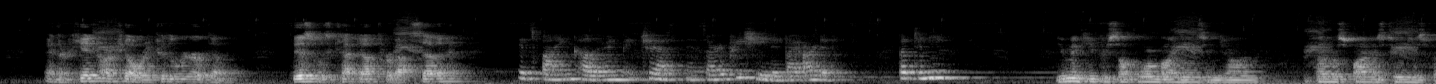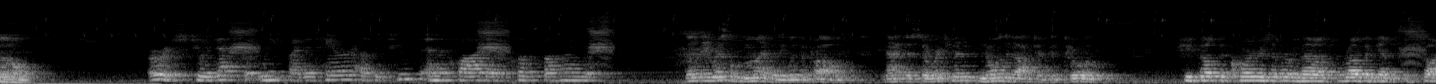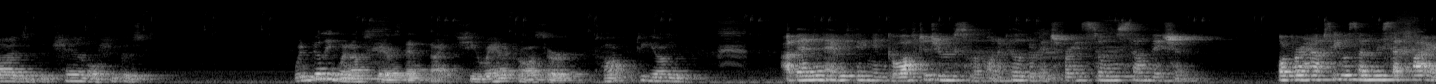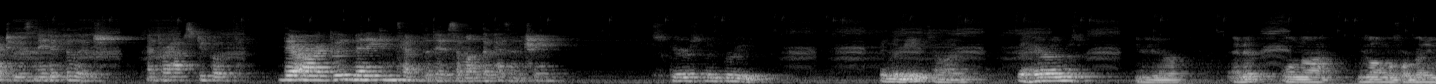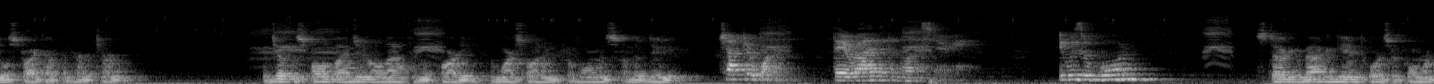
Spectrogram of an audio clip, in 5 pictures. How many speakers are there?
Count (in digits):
8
